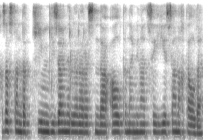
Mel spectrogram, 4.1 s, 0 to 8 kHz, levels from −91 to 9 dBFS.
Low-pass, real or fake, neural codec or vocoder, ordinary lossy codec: 7.2 kHz; real; none; none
